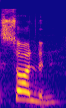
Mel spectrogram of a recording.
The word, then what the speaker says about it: solemn: इसका प्रोनाउंसिएशन होता है सोलन, ठीक है।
